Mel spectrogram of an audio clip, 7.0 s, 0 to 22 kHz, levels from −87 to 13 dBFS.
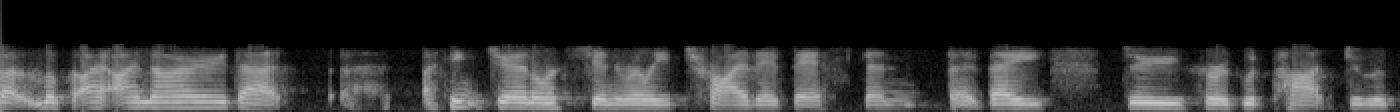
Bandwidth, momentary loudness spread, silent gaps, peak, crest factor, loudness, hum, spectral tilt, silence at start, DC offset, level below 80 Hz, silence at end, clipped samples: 4.1 kHz; 10 LU; none; -6 dBFS; 14 dB; -20 LUFS; none; -10 dB/octave; 0 s; under 0.1%; -70 dBFS; 0.05 s; under 0.1%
